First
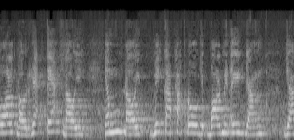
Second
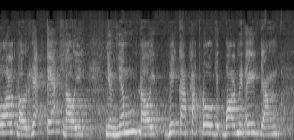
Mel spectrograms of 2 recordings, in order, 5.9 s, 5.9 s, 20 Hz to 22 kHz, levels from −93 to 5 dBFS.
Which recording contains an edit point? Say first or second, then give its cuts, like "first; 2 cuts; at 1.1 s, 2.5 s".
first; 1 cut; at 2.1 s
